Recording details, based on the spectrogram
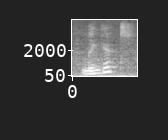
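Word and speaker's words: Tlingit: how do you always say this uh not pronounced t t l i n g t lingot nor uh to toot con and Norwegian ancestry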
